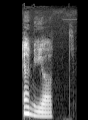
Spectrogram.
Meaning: for this reason, because of this, this is the reason why
- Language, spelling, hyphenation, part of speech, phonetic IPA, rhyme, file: Hungarian, emiatt, emi‧att, adverb, [ˈɛmijɒtː], -ɒtː, Hu-emiatt.ogg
